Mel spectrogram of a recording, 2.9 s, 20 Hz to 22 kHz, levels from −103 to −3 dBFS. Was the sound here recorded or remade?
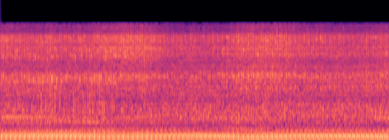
recorded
